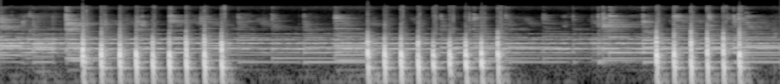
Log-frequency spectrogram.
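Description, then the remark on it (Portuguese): Three bursts of steady, rapid knocking on a door, each about eight or nine firm raps, separated by short pauses, with a soft sustained musical tone underneath and no voices. “Eis que estou à porta e bato.”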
